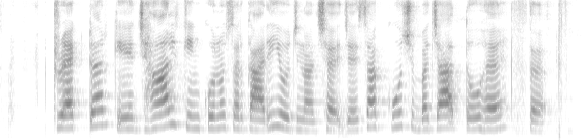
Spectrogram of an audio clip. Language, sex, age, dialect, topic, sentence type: Maithili, female, 31-35, Angika, agriculture, question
